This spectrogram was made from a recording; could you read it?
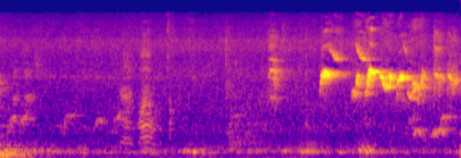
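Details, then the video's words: Talking hill myna from Vietnam mimicking human words: soft, scattered low voiced notes at first, then loud clear whistled syllables high up in the last second and a half over a faint low hum. "Chim nhồng nói tiếng người cực đỉnh"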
